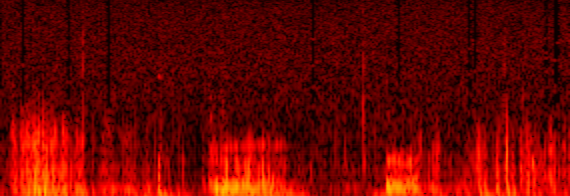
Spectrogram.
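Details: Loud, low rumbling growls and gurgles from a large belly in several long bursts; stomach growling (borborygmi) from gas and fluid moving through the gut.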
